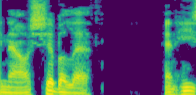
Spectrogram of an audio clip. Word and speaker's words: Shibboleth: If he said no, then they said to him, "Say now Shibboleth." And he said Sibboleth, for he couldn't manage to pronounce it right.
